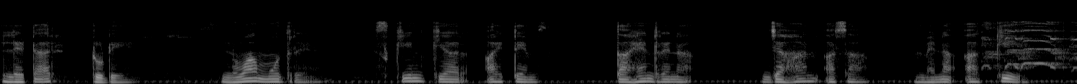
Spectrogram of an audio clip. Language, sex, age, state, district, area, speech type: Santali, male, 30-45, West Bengal, Bankura, rural, read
